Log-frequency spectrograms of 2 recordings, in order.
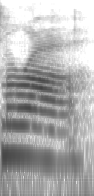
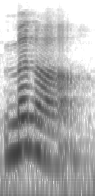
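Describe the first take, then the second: First: It is said with an 'mr' sound. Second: It is said with a vowel between m and n.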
